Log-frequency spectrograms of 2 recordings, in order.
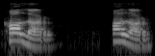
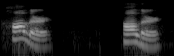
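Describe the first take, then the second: First: "color" with a full O, "ko-lor"; Philippine English pronunciation. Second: Said in the usual way. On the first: Shown as a demonstration. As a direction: say "color" as spelt, ending in "-lor". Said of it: "in the Philippine English". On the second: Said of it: "in standard English".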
